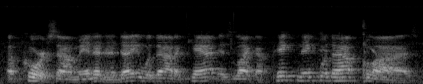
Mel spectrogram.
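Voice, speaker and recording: A school program in an echoey hall, captured from a distance by a camcorder mic with old home video tape sound and a little hiss or hum. A man with a medium-pitched, animated voice reads a children's book at a moderate pace and cues the student readers.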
